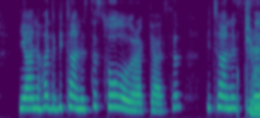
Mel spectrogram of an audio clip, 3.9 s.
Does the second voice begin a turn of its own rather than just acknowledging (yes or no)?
no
